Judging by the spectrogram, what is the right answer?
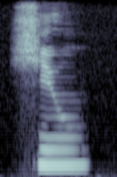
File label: "siunn1", Taiwanese syllable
